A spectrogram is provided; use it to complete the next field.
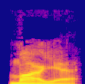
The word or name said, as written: Marya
